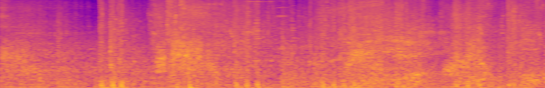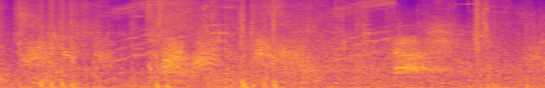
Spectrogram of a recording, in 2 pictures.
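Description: Heavy blade swings and blasts hit with sharp metallic thuds.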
